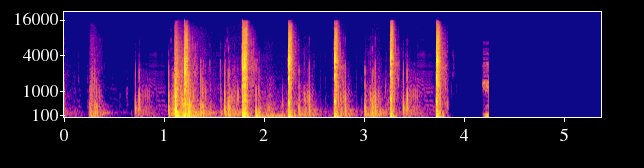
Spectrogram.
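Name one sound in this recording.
A sword strikes with sharp hits in quick succession.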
